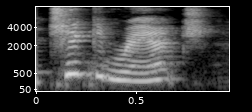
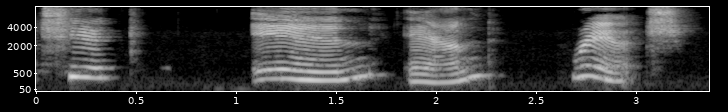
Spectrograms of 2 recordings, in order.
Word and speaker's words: Chick-N-Ranch: you say it okay if you say the chicken ranch yeah you're going to think that but it's not it's the chick in and Ranch show I know yeah the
